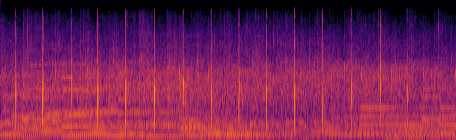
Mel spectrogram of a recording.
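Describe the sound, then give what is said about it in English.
An audience claps in praise of the Lord in steady rhythm, sharp regular claps about three per second, over sustained instrumental music with held chords. “Come on, let's give the Lord a big clap of praise.”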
